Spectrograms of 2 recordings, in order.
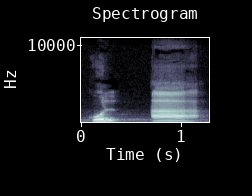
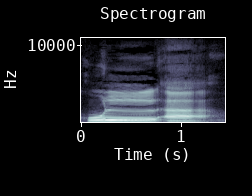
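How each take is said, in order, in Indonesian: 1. Huruf lam terputus sebelum alif. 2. Huruf lam langsung menyambung ke alif. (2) "langsung kul a"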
